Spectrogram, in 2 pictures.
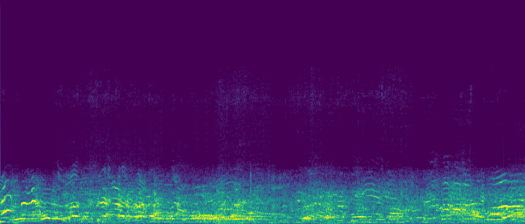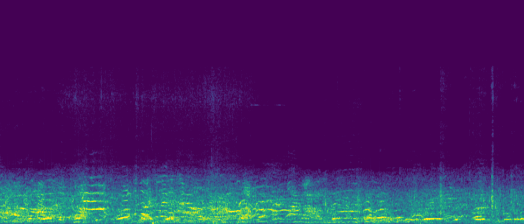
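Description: Several people's voices talking and calling out at once, overlapping chatter.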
